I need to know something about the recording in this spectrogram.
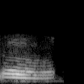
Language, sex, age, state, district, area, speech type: Maithili, male, 18-30, Bihar, Madhepura, rural, conversation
